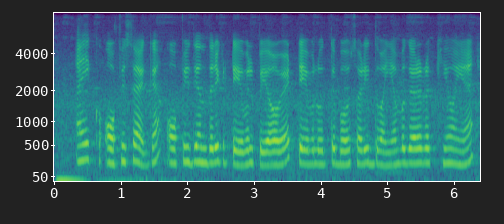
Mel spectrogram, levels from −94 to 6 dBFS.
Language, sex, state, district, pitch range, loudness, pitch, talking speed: Punjabi, female, Punjab, Pathankot, 205-235 Hz, -17 LUFS, 220 Hz, 195 wpm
